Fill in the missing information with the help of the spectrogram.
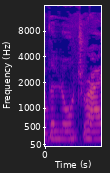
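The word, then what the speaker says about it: Ladurée: Actually got me these are the Lord, which is how I say it. I believe that is how you say it.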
